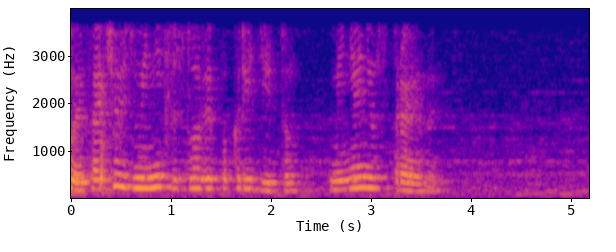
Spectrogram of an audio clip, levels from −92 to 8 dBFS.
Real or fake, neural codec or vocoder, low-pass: real; none; 3.6 kHz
